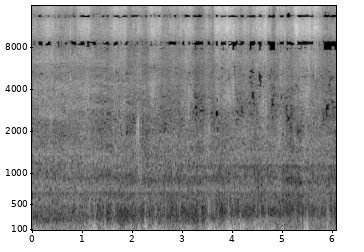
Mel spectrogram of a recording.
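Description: Wind buffeting the microphone in irregular low gusts over the steady running of a large Fendt tractor working a field with a seeding implement.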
